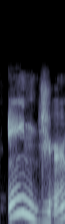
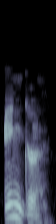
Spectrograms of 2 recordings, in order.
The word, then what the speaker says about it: anger: um this word here instead of anger with a J sound it's a g sound so it's anger oh okay anger good good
